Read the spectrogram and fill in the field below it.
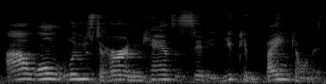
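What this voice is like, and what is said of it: Attempted Tennessee accent. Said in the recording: “this is a Tennessee accent. You can laugh at my attempt.”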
